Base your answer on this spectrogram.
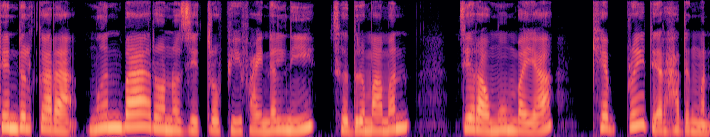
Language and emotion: Bodo, neutral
